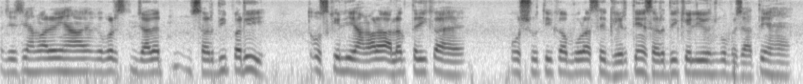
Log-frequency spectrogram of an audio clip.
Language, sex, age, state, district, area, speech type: Urdu, male, 60+, Bihar, Darbhanga, rural, spontaneous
